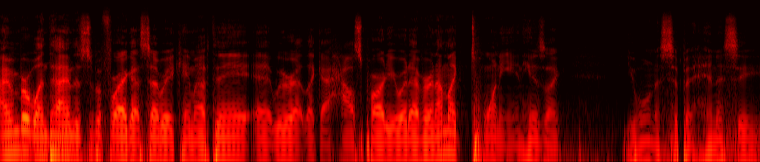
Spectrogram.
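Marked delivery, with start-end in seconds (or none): 6.3-7.6 low, cool, smooth jazz-man delivery. Retelling a jazz musician offering a drink at a house party, imitating a smooth cool voice. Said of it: "he's like the smoothest".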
